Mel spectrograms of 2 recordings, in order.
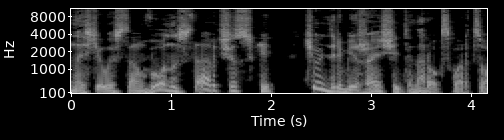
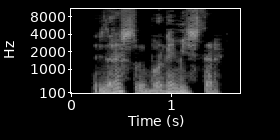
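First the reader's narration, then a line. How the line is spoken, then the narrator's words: Whispered in ear. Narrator (Russian): шепнул Кузьменко на ухо Трубникову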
